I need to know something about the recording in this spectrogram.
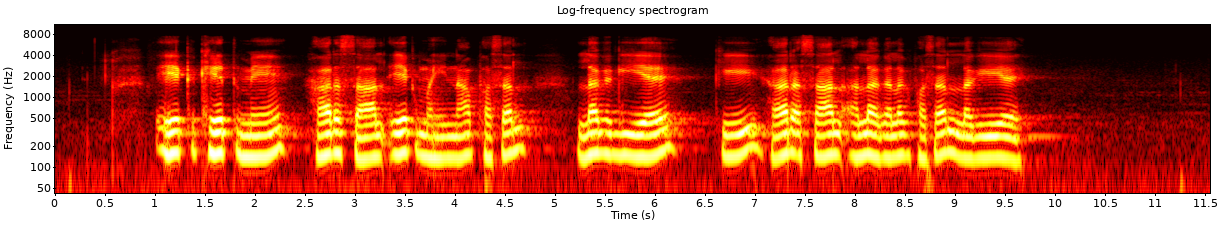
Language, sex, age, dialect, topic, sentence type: Magahi, male, 36-40, Central/Standard, agriculture, question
